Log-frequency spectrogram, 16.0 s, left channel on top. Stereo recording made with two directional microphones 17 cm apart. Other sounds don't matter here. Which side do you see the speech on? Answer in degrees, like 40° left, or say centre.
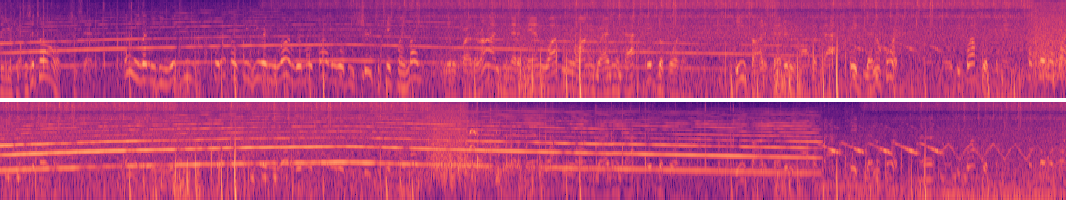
50° left.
